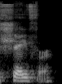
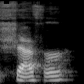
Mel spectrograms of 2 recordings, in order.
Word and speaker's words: Shafer: Well, my last name my maiden name was Shafer. And I would always get Shaffer or Shiffer or you know, because there's like a dozen different ways to spell Shafer.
